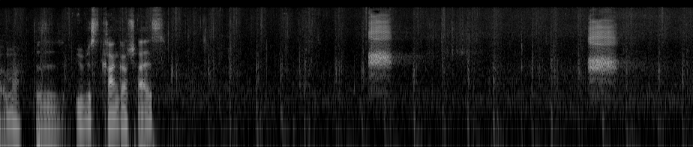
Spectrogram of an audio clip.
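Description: A child's footsteps crunch softly through grass.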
